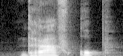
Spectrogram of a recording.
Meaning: inflection of opdraven: 1. first-person singular present indicative 2. second-person singular present indicative 3. imperative
- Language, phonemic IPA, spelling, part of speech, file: Dutch, /ˈdraf ˈɔp/, draaf op, verb, Nl-draaf op.ogg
